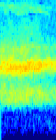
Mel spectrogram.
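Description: A frog gives a brief, steady croaking call of under a second, moderately faint and heard alone with no voices.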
